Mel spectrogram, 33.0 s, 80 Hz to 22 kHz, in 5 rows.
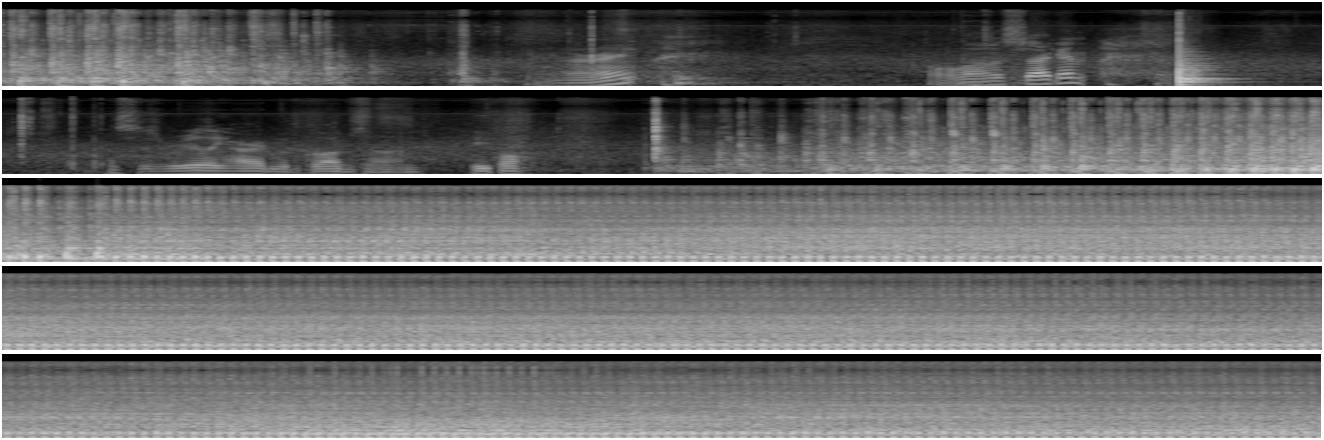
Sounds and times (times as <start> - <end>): Vehicle: 10.8 - 32.9.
